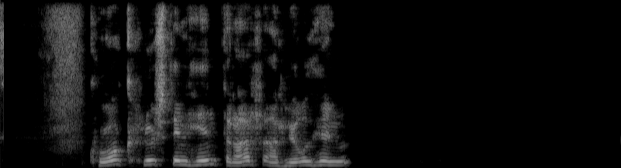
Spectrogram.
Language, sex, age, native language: Icelandic, male, 70-79, Icelandic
